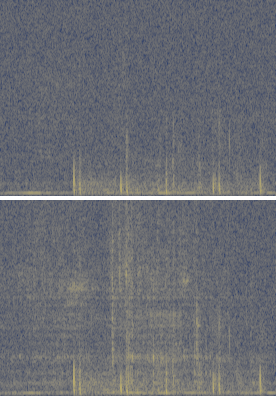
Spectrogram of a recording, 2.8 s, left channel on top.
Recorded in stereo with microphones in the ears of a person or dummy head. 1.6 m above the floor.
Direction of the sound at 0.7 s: 20° right (ahead or behind).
